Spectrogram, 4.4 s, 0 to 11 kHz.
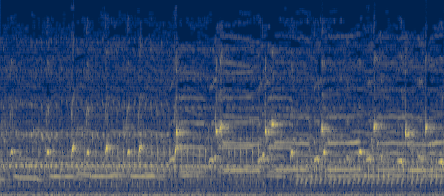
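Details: Waterslager canary from 2009 singing quick repeated chirped notes, then a deeper rolling, water-like trill.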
